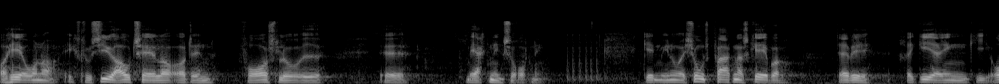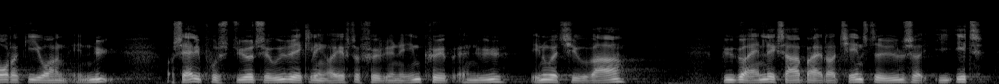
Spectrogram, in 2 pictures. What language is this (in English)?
Danish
